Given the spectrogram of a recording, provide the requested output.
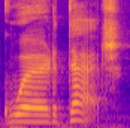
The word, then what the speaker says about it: guardar: For instance, the verb guardar.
